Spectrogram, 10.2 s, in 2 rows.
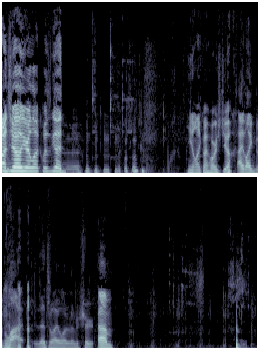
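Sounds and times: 
speech: 0.0 - 3.1, 3.7 - 7.4
crunchy cereal being chewed: 5.9 - 10.2.

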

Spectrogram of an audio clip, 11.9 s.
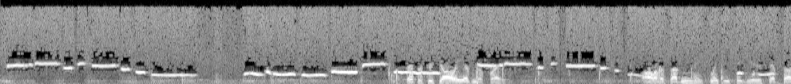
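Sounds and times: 
man whistling a tune: 0.1 - 3.0, 3.6 - 11.8
speech: 6.1 - 7.8, 9.6 - 11.8.

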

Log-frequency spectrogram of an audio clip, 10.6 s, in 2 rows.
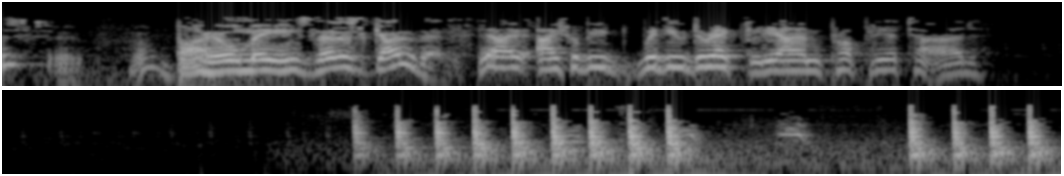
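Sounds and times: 
speech: 0.0 - 5.0
knocking on a door: 7.0 - 8.9, 9.8 - 10.5.

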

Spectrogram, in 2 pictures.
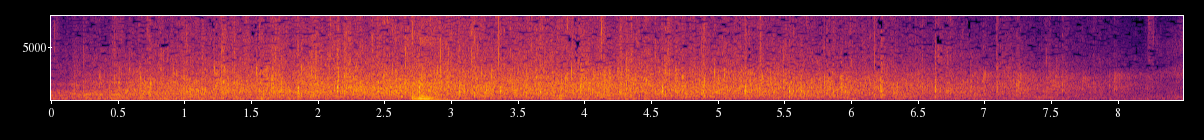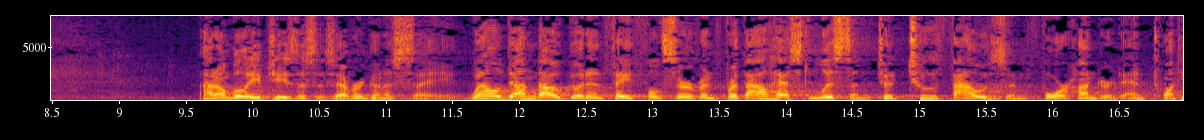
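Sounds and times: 
audience clapping and applause: 0.0 - 8.4
speech: 2.7 - 3.0, 9.7 - 16.9.

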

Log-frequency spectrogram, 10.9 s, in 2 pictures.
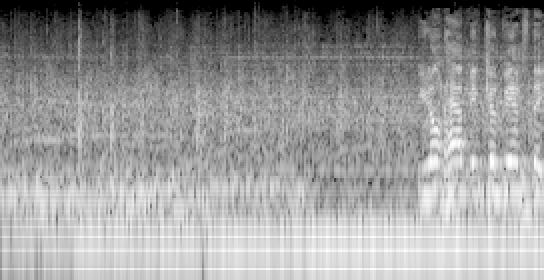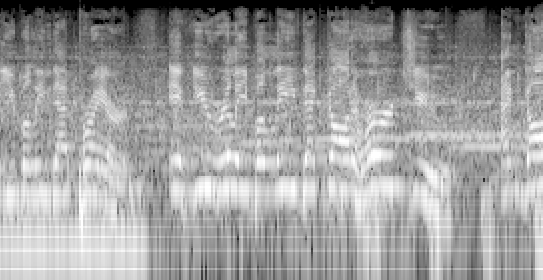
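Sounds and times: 
low sustained tone: 0.0 - 8.2
audience clapping hands: 0.0 - 10.8
speech: 4.2 - 10.8.

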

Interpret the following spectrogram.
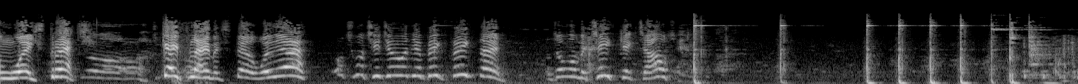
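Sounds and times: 
speech: 0.0 - 7.0
hammer driving a peg in: 6.9 - 10.3.

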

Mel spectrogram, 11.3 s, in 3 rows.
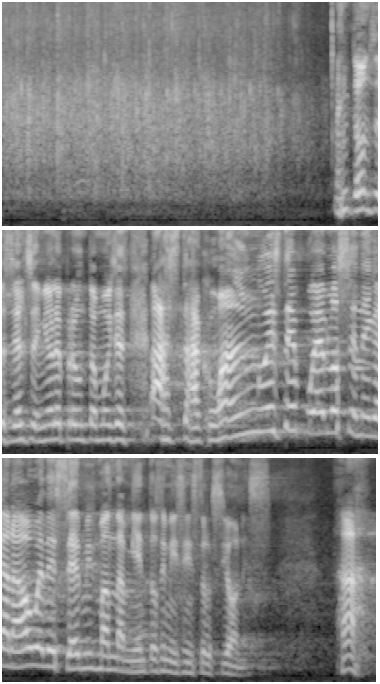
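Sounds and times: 
audience applause: 0.0 - 3.2
speech: 3.3 - 10.2, 10.9 - 11.2.

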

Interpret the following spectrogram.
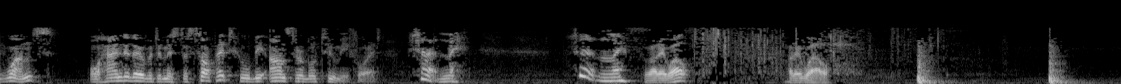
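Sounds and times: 
speech: 0.0 - 4.8, 5.7 - 7.2, 7.8 - 8.5
knocking on a door: 10.5 - 11.0.

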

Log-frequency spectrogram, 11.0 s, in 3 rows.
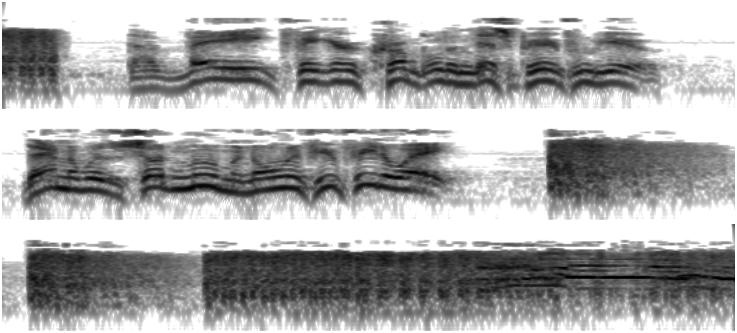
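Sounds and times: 
machine gun burst: 0.0 - 0.3, 6.4 - 10.9
speech: 0.8 - 6.0.

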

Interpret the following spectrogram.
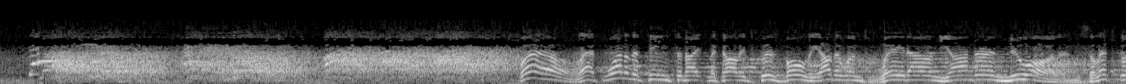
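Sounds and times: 
students cheering for their team: 0.3 - 5.2
speech: 5.9 - 11.2.

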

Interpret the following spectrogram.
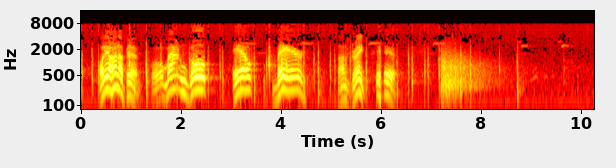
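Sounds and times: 
speech: 0.4 - 4.6, 5.2 - 6.4
distant gunshots as signal: 7.2 - 8.3.

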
